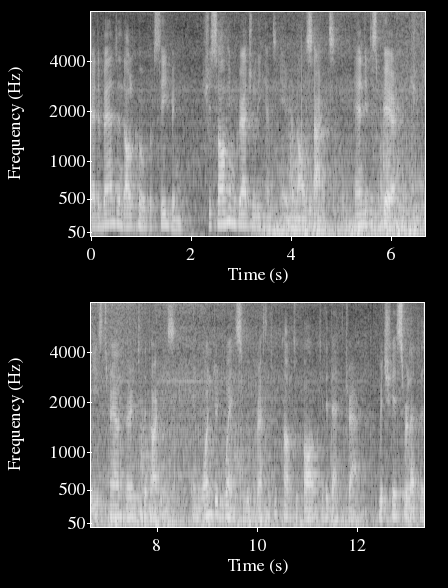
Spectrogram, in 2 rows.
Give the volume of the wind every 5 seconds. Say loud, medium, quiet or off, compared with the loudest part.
loud, loud, medium.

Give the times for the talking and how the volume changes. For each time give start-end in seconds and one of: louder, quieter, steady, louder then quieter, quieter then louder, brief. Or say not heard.
0.0-13.3 steady.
